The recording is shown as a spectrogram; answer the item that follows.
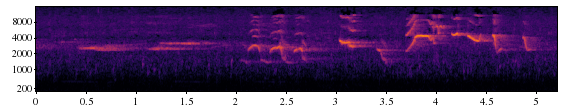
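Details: Oriental magpie-robin song in a cage-bird training recording: soft drawn-out whistles at first, then louder clipped notes and bright rising and falling whistles closing the phrase.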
